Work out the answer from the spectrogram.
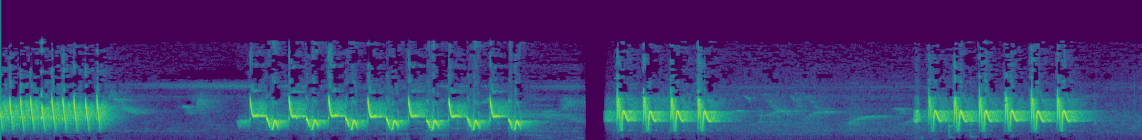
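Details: Bar-winged prinia singing hard in shot-like 'tembakan' style, for luring and training other songbirds: a quick high trill, then a chain of sharp down-slurred whistled notes, followed by two clipped bursts of rapid ticking chips.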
